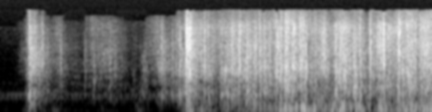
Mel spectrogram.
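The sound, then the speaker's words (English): Paper, a house deed, is ripped up: a few short tearing rips come first, then a longer, louder stretch of continuous crinkling and tearing. “You hear that? You know what that is? I'm ripping up my deed to my house”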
